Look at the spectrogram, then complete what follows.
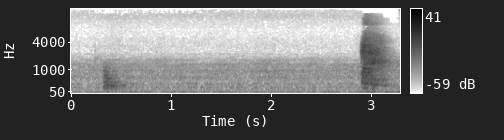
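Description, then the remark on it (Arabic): A single sharp sneeze bursts out near the end, fairly loud, after a softer short breathy sound and a quiet stretch of low background hum. “يرحمك الله.”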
